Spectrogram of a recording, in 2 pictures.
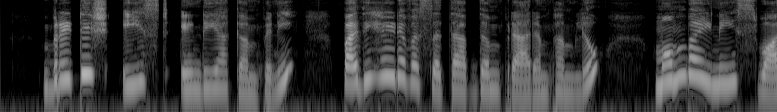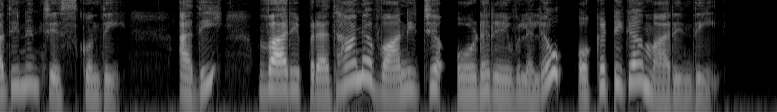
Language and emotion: Telugu, neutral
